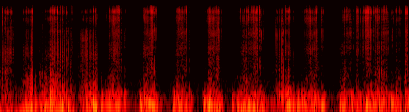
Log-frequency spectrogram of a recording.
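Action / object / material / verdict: scrape / wax pillar candle with textured sides / wax / none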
